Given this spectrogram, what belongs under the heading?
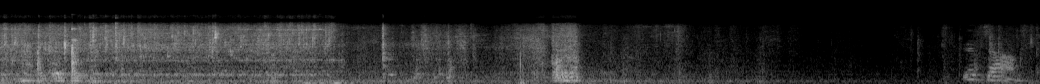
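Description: Water runs from a kitchen tap as apples are washed for a fresh apple cake, a hissing stream that is steady at first, then sputters and fades, with people talking over it.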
